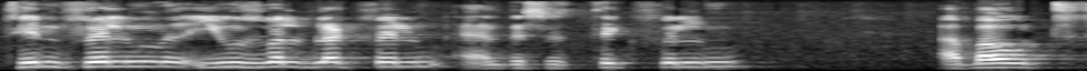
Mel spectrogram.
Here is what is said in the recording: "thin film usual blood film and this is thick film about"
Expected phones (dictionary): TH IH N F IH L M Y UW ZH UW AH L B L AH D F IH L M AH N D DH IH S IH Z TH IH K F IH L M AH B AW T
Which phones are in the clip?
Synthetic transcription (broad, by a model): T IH N F IH L M Y UW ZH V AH L B L AH D F IH L M AH N D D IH S IH Z T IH K F IH L M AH B AW T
